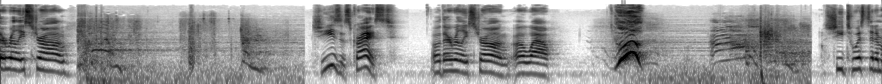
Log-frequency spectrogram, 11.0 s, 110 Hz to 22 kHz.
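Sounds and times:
woman shrieking: 0:07.7 - 0:08.1.

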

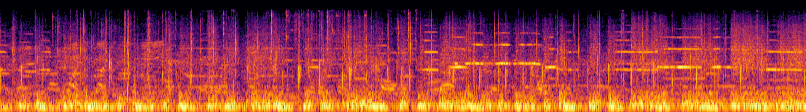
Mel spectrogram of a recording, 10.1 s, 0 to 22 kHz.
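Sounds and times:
field drums: 0:00.0 - 0:10.0
fifes playing march: 0:00.0 - 0:10.0.

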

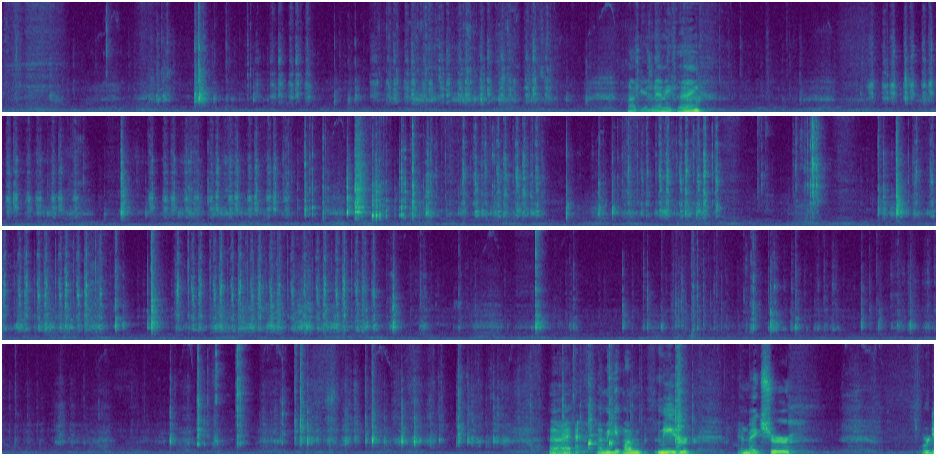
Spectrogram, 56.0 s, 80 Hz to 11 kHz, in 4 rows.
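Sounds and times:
faint steady hum: 0:00.0 - 0:56.0
toy cars rubbed on plastic track: 0:03.7 - 0:04.7, 0:05.3 - 0:08.4, 0:12.9 - 0:22.2, 0:27.2 - 0:29.8, 0:30.6 - 0:34.0.

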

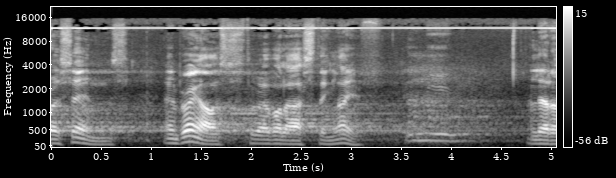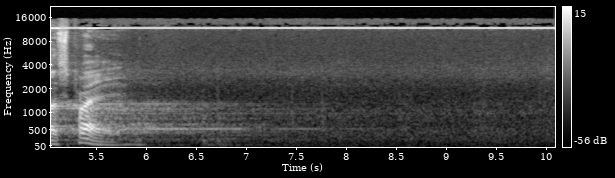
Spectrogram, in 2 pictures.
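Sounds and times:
spoken word echoing: 0:00.0 - 0:07.0
low hiss: 0:00.0 - 0:10.0.

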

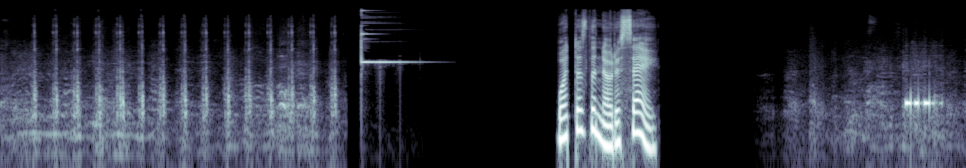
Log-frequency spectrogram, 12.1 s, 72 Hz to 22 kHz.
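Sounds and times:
clock ticking: 0:00.4 - 0:04.3
bell ding: 0:04.5 - 0:05.5.

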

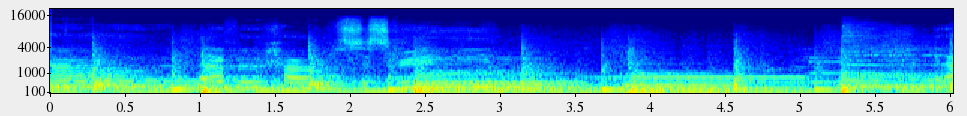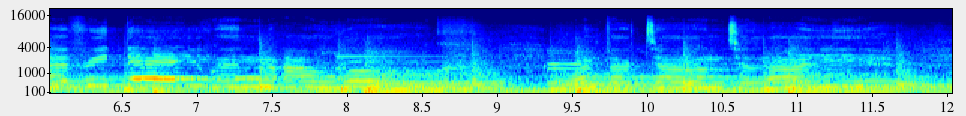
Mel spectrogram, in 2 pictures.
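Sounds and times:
drum hit: 0:00.0 - 0:12.0
live rock band instrumental: 0:00.0 - 0:12.0.

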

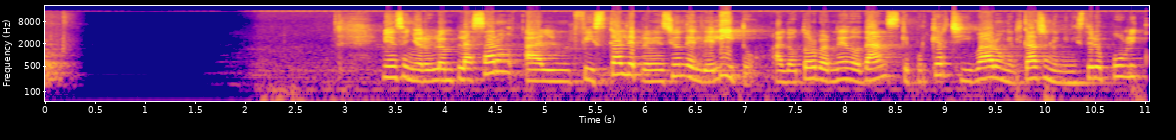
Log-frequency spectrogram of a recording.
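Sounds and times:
faint electrical hum: 0:00.0 - 0:11.0
low room noise: 0:00.0 - 0:11.0.

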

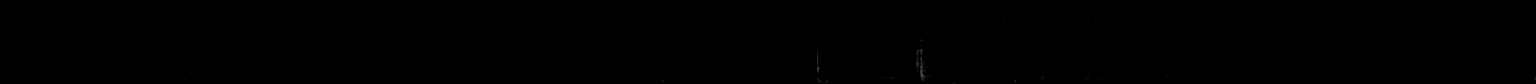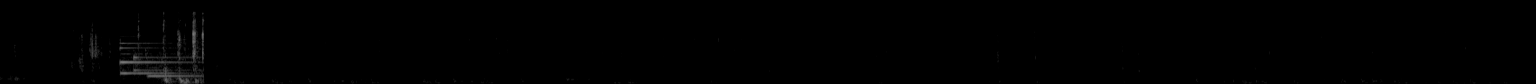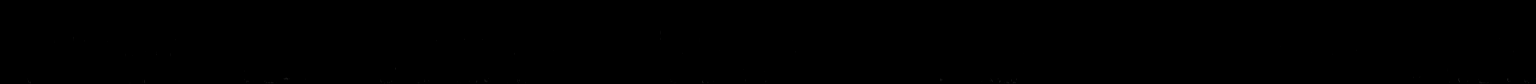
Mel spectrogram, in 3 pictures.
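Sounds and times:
keyboard typing: 0:16.0 - 0:24.4, 0:25.3 - 0:25.9, 0:26.5 - 0:33.6, 0:34.4 - 0:41.5, 0:43.4 - 0:46.0
electronic chime: 0:16.6 - 0:17.4.

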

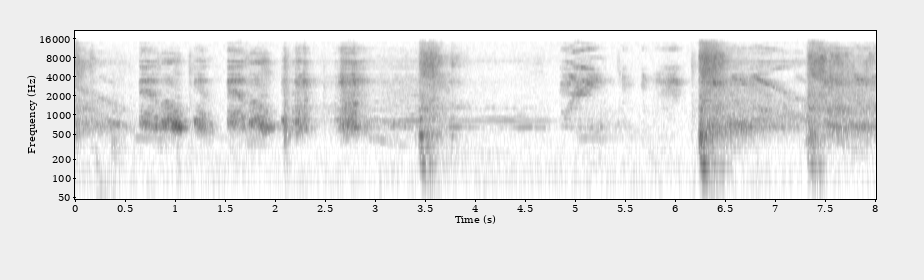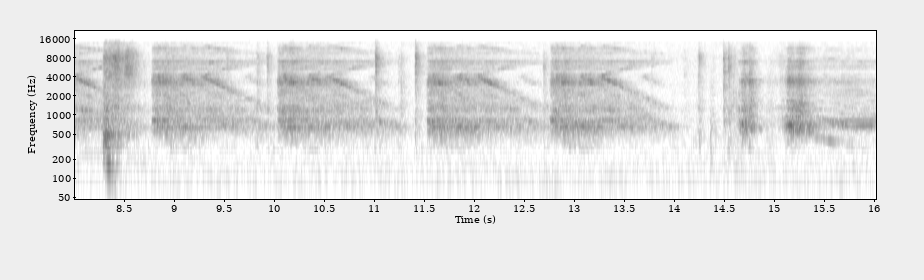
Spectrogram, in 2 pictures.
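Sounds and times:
toy blaster zaps: 0:06.2 - 0:13.8.

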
